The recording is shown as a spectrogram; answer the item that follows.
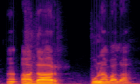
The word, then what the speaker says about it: आदार पूनावाला: और serum institute के जो मालिक हैं उनका नाम है आदार पूनावाला। आदार पूनावाला भी कहते हैं, कुछ आदर पूनावाला भी कहते हैं, तो अलग अलग उच्चारण है, लेकिन आदार जो है वो पूनावाला के नाम से ये वैक्सीन आपको मिलता है।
